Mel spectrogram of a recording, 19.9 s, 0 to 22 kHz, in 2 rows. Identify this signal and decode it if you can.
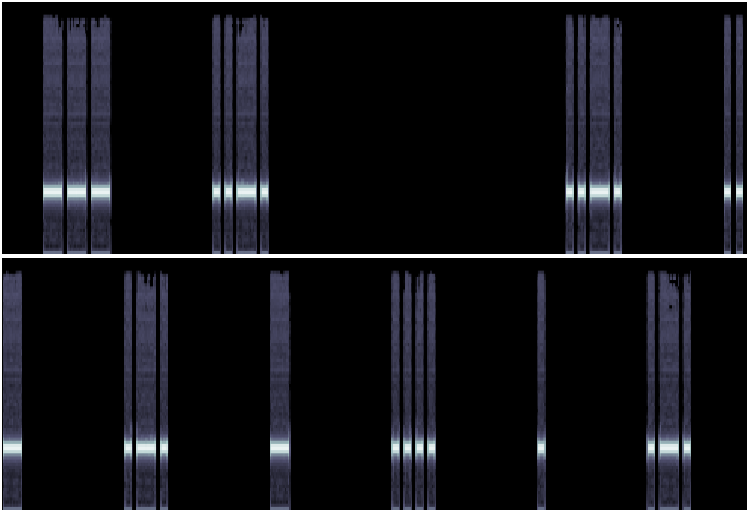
Morse code, heard as a keyed tone, about 15 wpm, spaced as for 5 wpm, 1000 Hz. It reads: OF FURTHER
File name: 5wpm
